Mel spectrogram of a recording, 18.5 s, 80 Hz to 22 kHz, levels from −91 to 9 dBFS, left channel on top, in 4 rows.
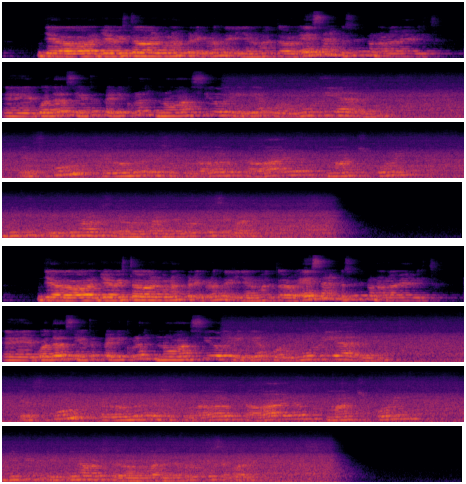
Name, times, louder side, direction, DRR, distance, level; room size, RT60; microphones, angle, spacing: voice 1, 0.3-4.3 4.6-8.5 9.4-13.3 13.8-16.4 16.9-17.0, right 1 dB, 45° right, -5 dB, 1.0 m, -31 dB
sound 1, 6.8-17.2, equal, 25° right, 0.4 m, -38 dB
2.8 x 2.3 x 2.4 m, 0.67 s
head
